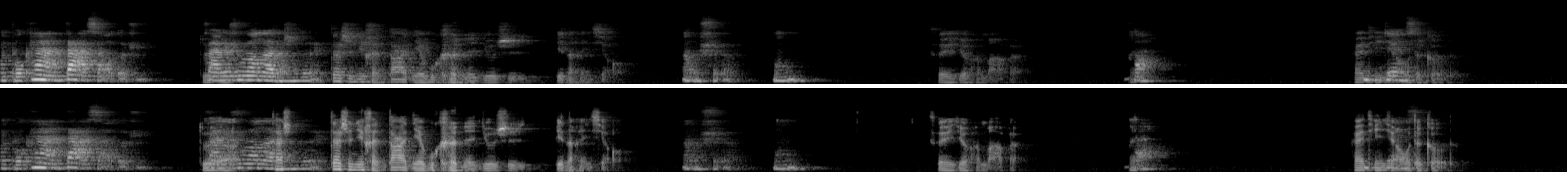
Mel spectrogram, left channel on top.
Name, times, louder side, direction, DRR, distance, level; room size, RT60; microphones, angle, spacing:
voice 1, 0.0-1.5 2.0-3.2 6.8-7.3 7.7-8.1 11.3-11.5 13.6-14.2, left 5 dB, 35° left, 5 dB, 0.3 m, -26 dB
voice 2, 2.0-2.4 2.7-2.9 3.3-5.3 5.6-6.2 7.8-7.9 9.4-10.2 11.3-11.5 13.5-14.5, right 9 dB, 65° right, 14 dB, 0.3 m, -30 dB
7.2 x 5.5 x 2.4 m, 0.66 s
head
